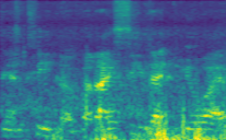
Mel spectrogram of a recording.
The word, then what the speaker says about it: Antigua: We say Antigua by force of habit, but really it's pronounced Antigua.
